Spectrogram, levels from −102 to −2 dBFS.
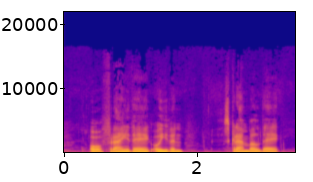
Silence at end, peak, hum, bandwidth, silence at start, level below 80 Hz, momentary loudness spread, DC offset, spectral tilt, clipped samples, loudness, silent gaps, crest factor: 0.25 s; -6 dBFS; none; 12 kHz; 0.4 s; -60 dBFS; 6 LU; under 0.1%; -7.5 dB/octave; under 0.1%; -23 LUFS; none; 18 dB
